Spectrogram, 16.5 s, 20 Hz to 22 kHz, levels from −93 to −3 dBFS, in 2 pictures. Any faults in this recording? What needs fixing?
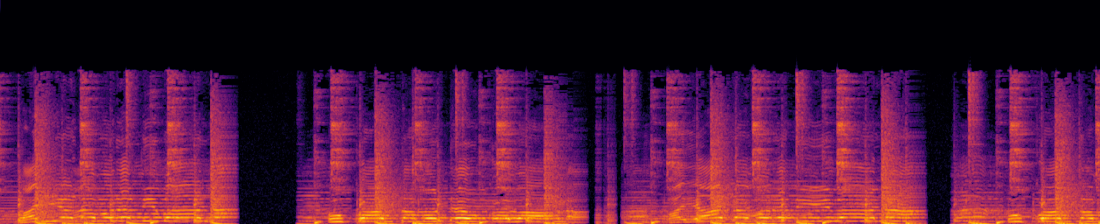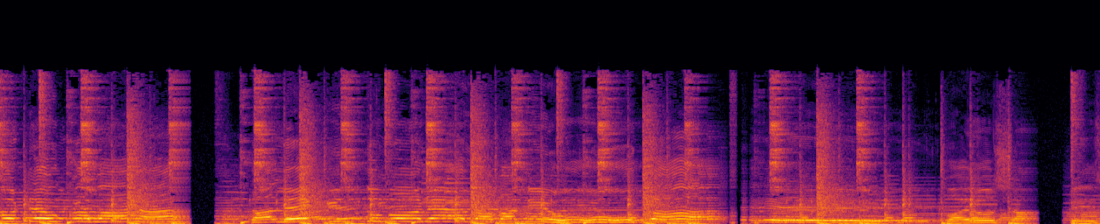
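AAC frame loss with concealment at 1.67–2.30, 4.06–4.73, 6.83–7.21, 9.56–9.94, 13.46–14.04 and 15.92–16.30 s. The decoder rebuilds the missing frames from the last good spectrum, which gives smeared, phasey patches rather than the hard silences of a dropout. Use forward error correction or retransmission on the transport.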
